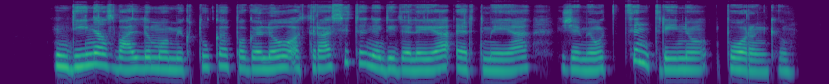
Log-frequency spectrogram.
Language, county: Lithuanian, Vilnius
